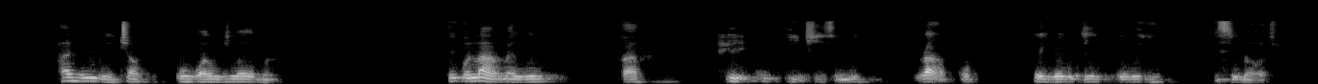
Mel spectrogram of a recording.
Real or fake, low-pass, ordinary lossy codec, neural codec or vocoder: fake; none; none; codec, 16 kHz, 1 kbps, FunCodec, trained on LibriTTS, 50 frames a second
